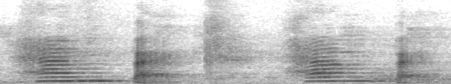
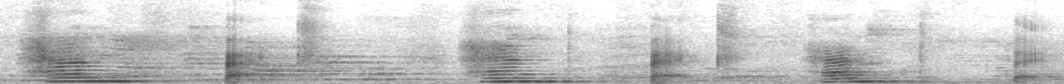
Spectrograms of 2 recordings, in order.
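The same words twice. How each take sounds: First: "handbag" said as "hambag", N turned to M, pitched higher; assimilated handbag. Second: "handbag" with clear N and D, pitched higher; teacher spells out "handbag" fully; careful handbag. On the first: Teacher shows fast "handbag" with an M sound. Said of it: "if we say it fast". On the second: Teacher sounds out "handbag" slowly. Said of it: "that is". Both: Shown as a demonstration.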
